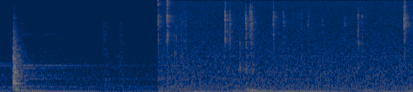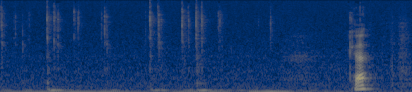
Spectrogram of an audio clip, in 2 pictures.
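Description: Typing on a computer keyboard: faint, irregular key clicks starting about a second and a half in, as a verification code is keyed in.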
